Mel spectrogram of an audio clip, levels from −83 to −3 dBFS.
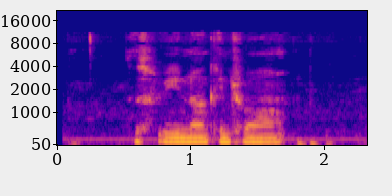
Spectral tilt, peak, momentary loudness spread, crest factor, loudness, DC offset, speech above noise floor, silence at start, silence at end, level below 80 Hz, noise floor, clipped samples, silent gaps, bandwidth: -6 dB/octave; -10 dBFS; 20 LU; 16 dB; -24 LUFS; under 0.1%; 20 dB; 0.1 s; 0.25 s; -46 dBFS; -42 dBFS; under 0.1%; none; 11.5 kHz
